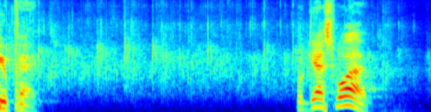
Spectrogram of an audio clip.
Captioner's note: applause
